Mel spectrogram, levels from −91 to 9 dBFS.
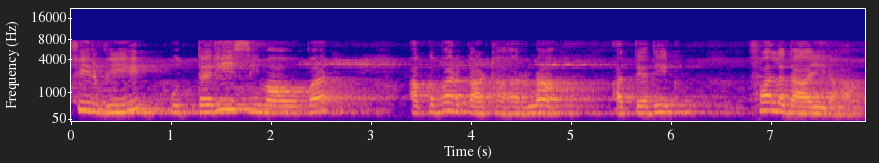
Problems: constant background noise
